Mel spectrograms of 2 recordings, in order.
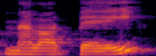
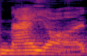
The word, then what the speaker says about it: Mallard Bay: Logan the co-founder of Malad Bay I did pronounce that right right Malad Bay yes okay great I didn't know if it was mayard because sometimes the Double L is a y a little conf okay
